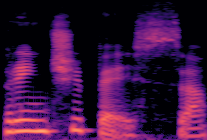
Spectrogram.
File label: princess, italian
